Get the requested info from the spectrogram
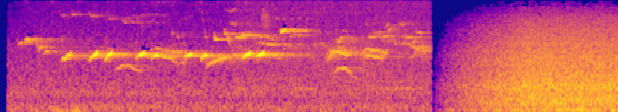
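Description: Birds singing, one repeating a short chirp about four times a second among other higher calls. A little past four seconds in it cuts off sharply and a steady rushing noise swells in its place.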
